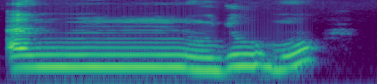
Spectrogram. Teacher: idghamkan ke dalam Nun dan karena Nun ini menjadi bertasydid annujumu maka berlaku hukum ghunah jadi wajib kita baca dengan dengung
